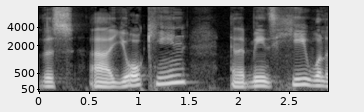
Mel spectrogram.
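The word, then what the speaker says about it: Jachin: were two major pillars that one was called jakeen uh it's actually pronounced your kin and it means he will establish so there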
